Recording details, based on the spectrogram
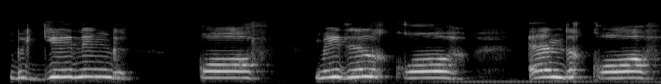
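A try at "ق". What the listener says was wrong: MashaAllah. Next.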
